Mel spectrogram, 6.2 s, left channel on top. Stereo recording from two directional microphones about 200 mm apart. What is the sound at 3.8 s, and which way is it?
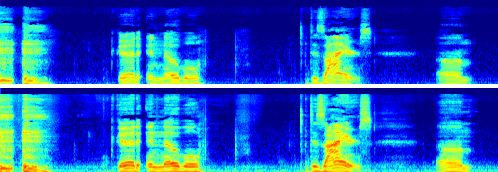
Speech, 5° right (ahead or behind).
